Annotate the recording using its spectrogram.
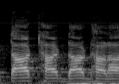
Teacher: क्योंकि ये मूर्धा से व्यंजन निकलते हैं, इसलिए मूर्धन्य कहते हैं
